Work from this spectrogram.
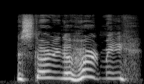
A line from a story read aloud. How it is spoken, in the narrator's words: Snowden cried out suddenly with a plaintive, urgent wince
